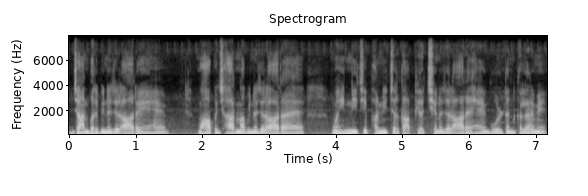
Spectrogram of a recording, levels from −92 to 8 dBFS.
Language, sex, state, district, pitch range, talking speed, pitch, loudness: Hindi, male, Chhattisgarh, Raipur, 155-170 Hz, 215 wpm, 160 Hz, -17 LUFS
